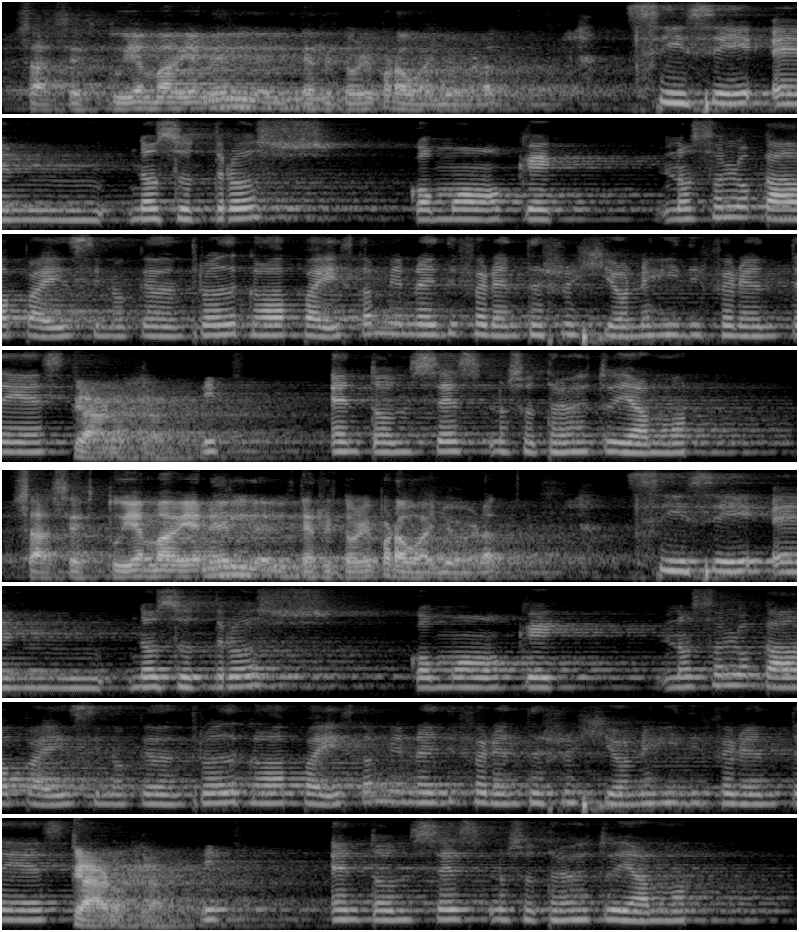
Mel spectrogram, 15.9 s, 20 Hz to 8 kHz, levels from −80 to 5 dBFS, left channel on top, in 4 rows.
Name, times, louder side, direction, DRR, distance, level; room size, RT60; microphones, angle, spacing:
voice 1, 0.1-2.5 12.3-12.8, right 4 dB, 60° right, 7 dB, 0.8 m, -26 dB
voice 2, 2.8-5.6 6.0-6.7 7.3-12.2 12.6-13.0 13.6-15.4, left 2 dB, 20° left, 9 dB, 0.4 m, -30 dB
21.5 x 7.9 x 6.6 m, 2.8 s
head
